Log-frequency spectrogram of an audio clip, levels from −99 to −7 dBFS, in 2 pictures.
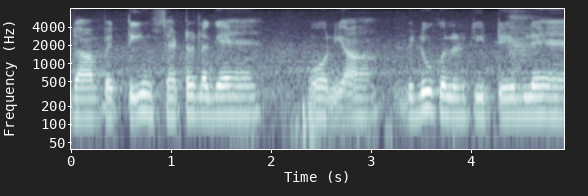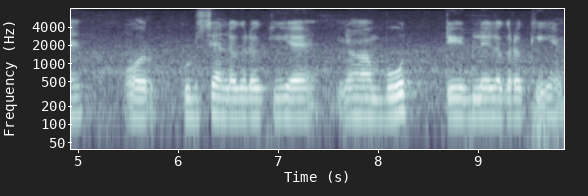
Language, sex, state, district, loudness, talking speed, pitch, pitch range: Hindi, male, Rajasthan, Bikaner, -18 LUFS, 145 wpm, 135 Hz, 135-145 Hz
